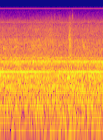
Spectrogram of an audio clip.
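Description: Steady, even hiss of running equipment, with faint steady high whine tones through it.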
